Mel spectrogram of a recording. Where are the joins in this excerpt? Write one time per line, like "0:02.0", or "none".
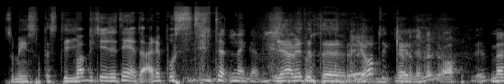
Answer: none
